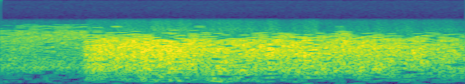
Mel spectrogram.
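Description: Apollo command module splashing down in the sea: a rushing hiss of water spray that starts about half a second in and eases off near the end.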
